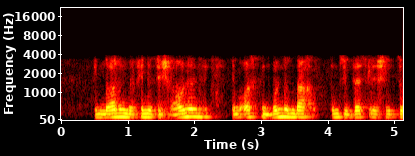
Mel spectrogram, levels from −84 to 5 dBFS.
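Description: From start to finish the speech carries G.729 codec damage. Everything sits inside a telephone band of roughly 150 Hz to 3.6 kHz, and the rough, buzzy, synthetic texture points to an 8 kbit/s model-based coder. A plain band-limit alone would sound muffled but clean, without that rebuilt roughness.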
